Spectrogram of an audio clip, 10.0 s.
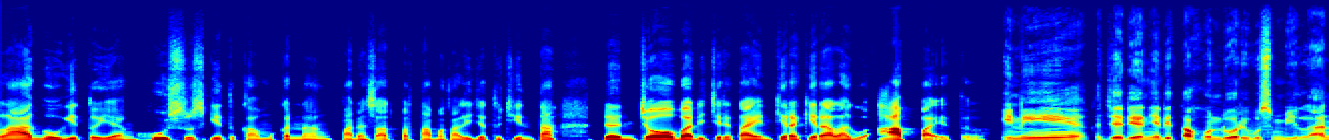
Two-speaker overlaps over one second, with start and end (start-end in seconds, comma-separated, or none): none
